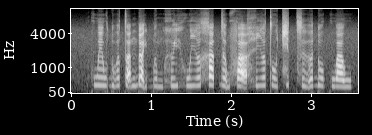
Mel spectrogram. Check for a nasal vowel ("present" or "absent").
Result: absent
